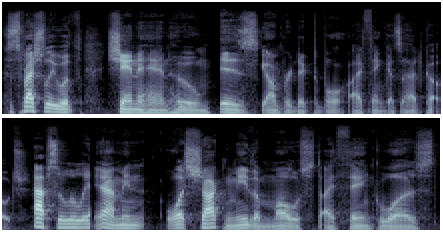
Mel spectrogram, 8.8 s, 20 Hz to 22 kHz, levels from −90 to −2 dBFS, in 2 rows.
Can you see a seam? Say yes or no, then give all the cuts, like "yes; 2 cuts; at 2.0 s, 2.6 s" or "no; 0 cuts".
yes; 2 cuts; at 2.6 s, 5.3 s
